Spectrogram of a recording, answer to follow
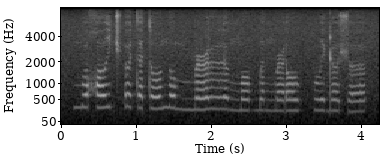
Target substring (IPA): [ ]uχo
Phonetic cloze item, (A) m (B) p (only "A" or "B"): A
